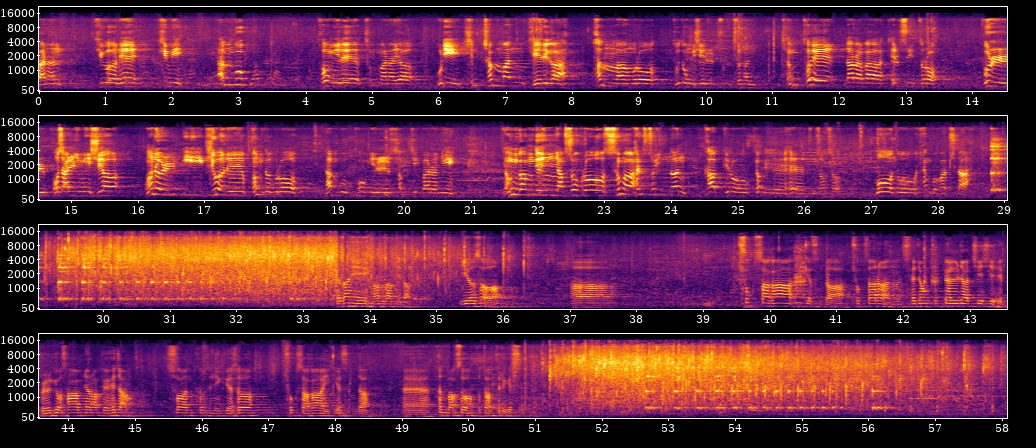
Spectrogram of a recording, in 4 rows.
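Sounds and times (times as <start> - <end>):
audience applauding: 29.1 - 35.4, 51.1 - 58.0.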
